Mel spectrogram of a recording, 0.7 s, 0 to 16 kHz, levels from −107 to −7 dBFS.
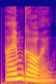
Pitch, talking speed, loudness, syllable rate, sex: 205 Hz, 250 wpm, -14 LUFS, 5.1 syllables/s, female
